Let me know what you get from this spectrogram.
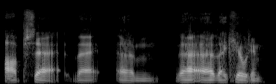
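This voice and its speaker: A man's voice: sits low, level tone, normal speed, creaky, a bit bright, dry recording, clean studio sound. A man co-hosting a podcast, chatting casually and enthusiastically about films, repeating himself for emphasis. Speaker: podcast co-host. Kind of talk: casual film discussion.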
